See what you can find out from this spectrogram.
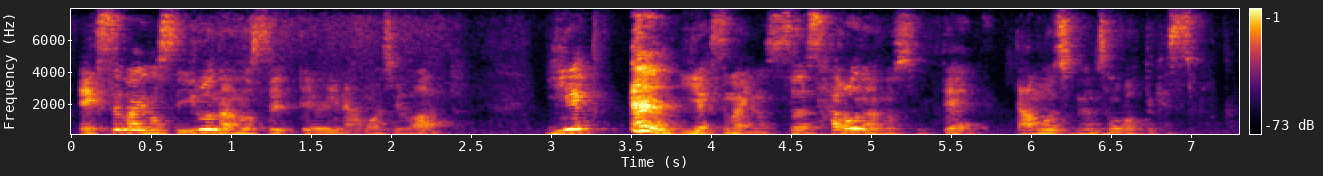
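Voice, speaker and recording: A math teacher with a hoarse voice giving an interactive classroom lecture, playful and conversational, often posing questions to students. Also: mid-range voice, very animated, a little fast, darkish tone. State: hoarse, frequent throat clearing. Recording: echoey, distant mic, background noise.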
